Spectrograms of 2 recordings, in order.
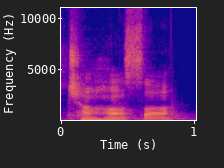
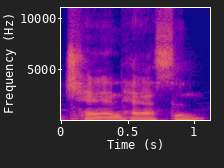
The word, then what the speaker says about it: Chanhassen: And we actually have uh a city in Minnesota that's mispronounced is Chahasa. It's actually Chanhassen.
